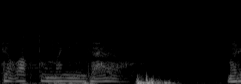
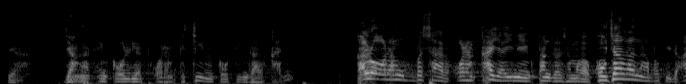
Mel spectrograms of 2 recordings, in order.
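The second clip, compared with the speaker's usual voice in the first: loud stern divine rebuke; 8 dB louder than usual. Retold or imitated. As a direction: rebuke him sharply. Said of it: "Tuhan bilang".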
